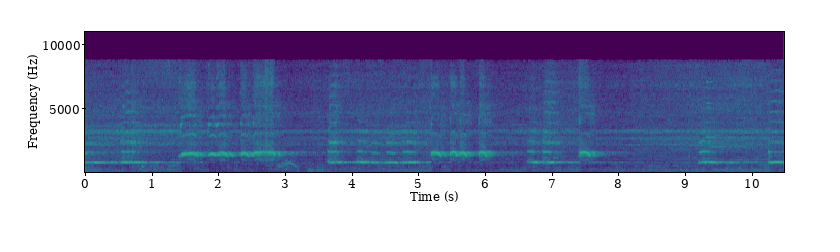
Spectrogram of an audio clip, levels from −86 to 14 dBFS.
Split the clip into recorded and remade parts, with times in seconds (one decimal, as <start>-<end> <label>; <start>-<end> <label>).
0.0-0.5 recorded; 0.5-2.7 remade; 2.7-4.8 recorded; 4.8-5.6 remade; 5.6-10.5 recorded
